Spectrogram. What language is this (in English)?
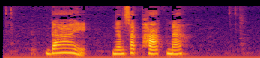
Thai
